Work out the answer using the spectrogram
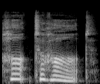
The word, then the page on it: heart-to-heart: British English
